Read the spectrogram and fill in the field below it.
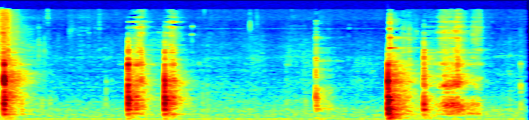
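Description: Knife chopping kilawin ingredients into small pieces on a board, a handful of crisp separate cuts at irregular intervals, close and fairly quiet.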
